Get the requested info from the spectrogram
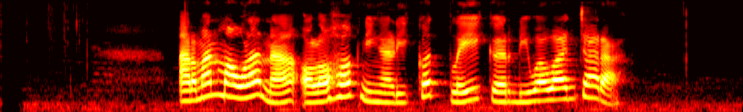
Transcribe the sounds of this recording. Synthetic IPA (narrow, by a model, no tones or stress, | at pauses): ʔarmanmawlanaʔɔlɔɦɔk̚niŋalikɔt̪̚plejkɨrdiwawaɲt͡ʃaɾa̰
